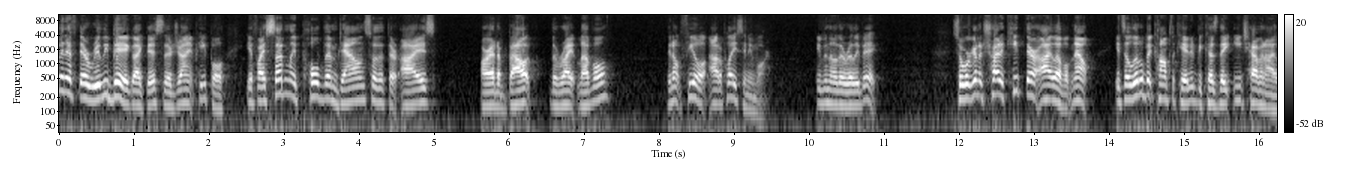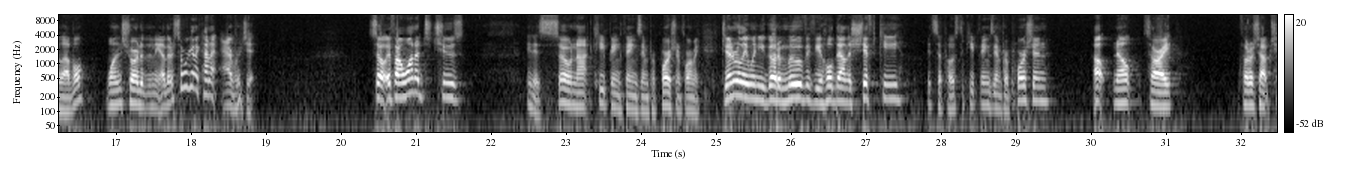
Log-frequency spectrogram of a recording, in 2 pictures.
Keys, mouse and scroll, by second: 1.0-6.1 drag, 7.3-12.4 drag, 14.6-16.8 drag, 21.8 click, 23.3 ctrl+z, 32.2 click.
